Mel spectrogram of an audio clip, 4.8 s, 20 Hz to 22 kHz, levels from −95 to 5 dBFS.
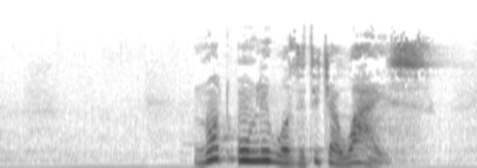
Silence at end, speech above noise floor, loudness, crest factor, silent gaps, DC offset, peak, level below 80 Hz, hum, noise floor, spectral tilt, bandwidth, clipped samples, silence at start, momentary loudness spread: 0.45 s; 36 dB; -32 LUFS; 18 dB; none; under 0.1%; -18 dBFS; -72 dBFS; none; -68 dBFS; -4.5 dB/octave; 10 kHz; under 0.1%; 1.95 s; 11 LU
